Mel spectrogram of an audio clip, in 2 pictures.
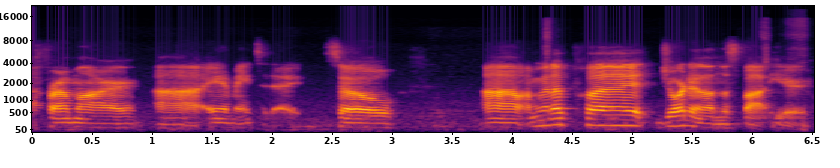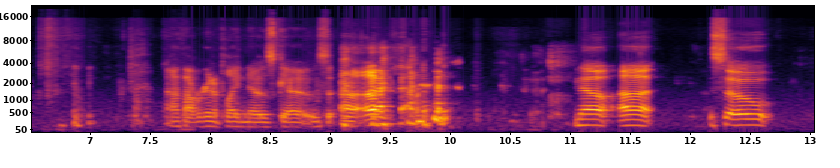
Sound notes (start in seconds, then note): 6.4 laughs; 8.9 people laughing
